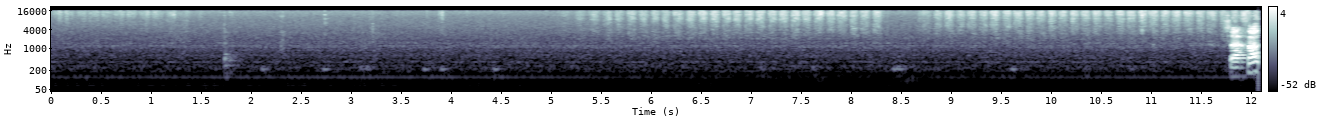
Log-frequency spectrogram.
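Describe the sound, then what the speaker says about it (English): Sanding sticks rubbing on a Tamiya 1/35 Jeep plastic model kit, moving from medium to fine grit: a soft, steady scratchy rubbing close up, quiet and continuous with a sharper burst at the very end. "These sanding sticks are really good. I start with a medium and then I'm working my way up to a fine or an extra fine"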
